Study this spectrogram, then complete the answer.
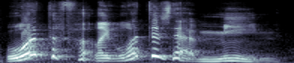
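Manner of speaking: loud, high, slow disbelief; retold loud outraged question; mock outrage. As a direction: shout it in disbelief. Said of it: "we're like".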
